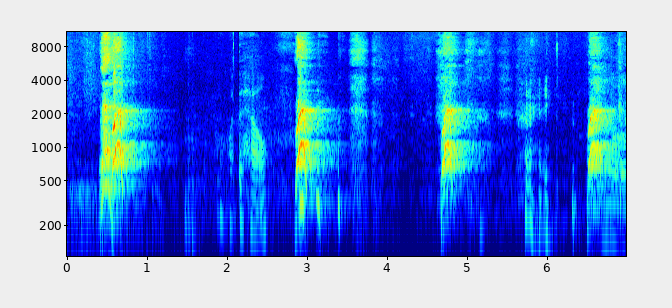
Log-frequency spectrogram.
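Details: Dachshund giving single loud barks, four in all, spaced roughly two seconds apart, with a man speaking quietly in the gaps.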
